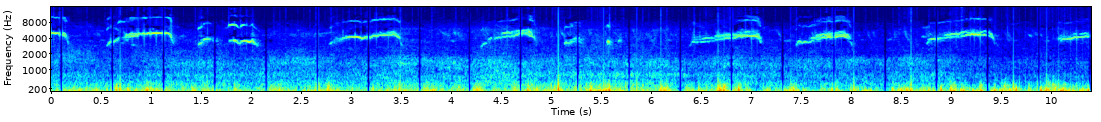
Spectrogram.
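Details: Southwest Florida nest camera, 13 January 2024 at 14:17: a bald eagle gives a busy sequence of high, chattering whistled notes, some rising and others falling, in quick clusters, over a background of low wind rumble.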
